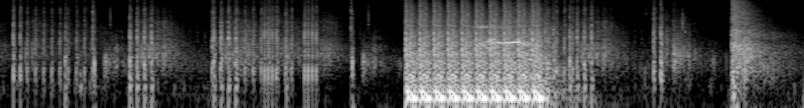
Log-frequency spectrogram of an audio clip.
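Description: Rapid automatic gunfire from a film battle sound track, in several bursts of quick shots; the loudest and heaviest burst comes about five seconds in and lasts nearly two seconds. A sudden loud blast rings out near the end.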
